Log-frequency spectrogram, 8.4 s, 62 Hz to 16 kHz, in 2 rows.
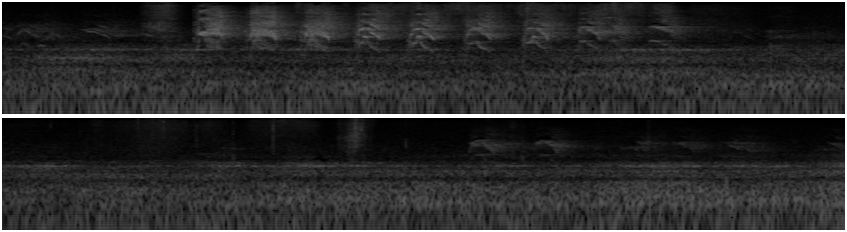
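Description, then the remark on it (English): A flock of parakeets squawks in rapid, harsh bursts, a dense run of shrill calls early on, then scattered squawks over a steady low rumble of background noise, at about 6:30 in the evening with the temperature still 30 degrees. “It's about 6:30 in the evening and it's still 30 degrees, and there's lots of parakeets flying around, but they suddenly have decided to go quiet. Oh no, they haven't.”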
